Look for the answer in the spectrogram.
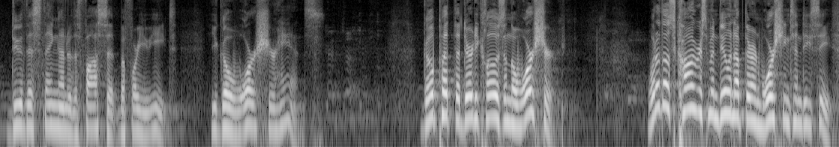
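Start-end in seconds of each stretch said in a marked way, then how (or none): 2.8-11.1 put-on folksy Missouri accent, warsh for wash; Missouri grandparent accent. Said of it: "I get a kick about how they used to talk".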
